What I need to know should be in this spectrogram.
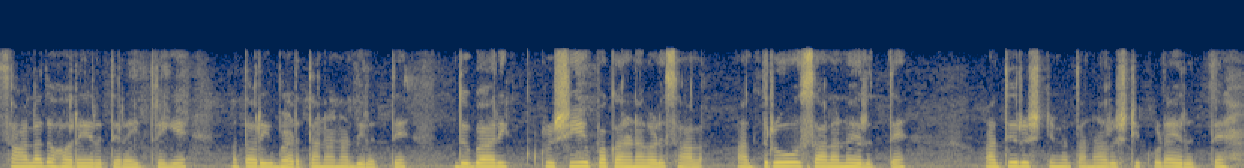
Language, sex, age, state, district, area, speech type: Kannada, female, 18-30, Karnataka, Chitradurga, urban, spontaneous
